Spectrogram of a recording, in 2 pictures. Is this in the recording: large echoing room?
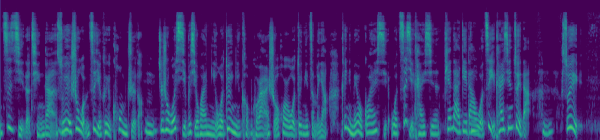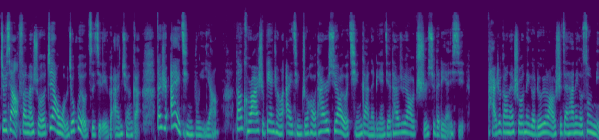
no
